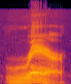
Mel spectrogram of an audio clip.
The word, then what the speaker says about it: rare: about them they are rare be careful pronunciation you have two r sounds r remember when you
